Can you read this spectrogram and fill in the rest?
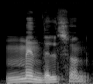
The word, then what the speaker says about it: Mendelssohn: Tenemos para esta ocasión dos piezas de Astor Piazzolla y una de Félix Mendelssohn, que me corregime si lo dije bien. – No, está bien dicho.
